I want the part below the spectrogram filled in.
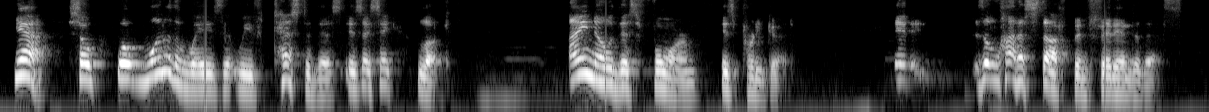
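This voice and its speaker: Over music in the background, a man with a high pitch talks at a fairly slow pace, leaving long, frequent pauses. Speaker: open space facilitator and agile consultant. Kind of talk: casual interview conversation. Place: home room. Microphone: video call.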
